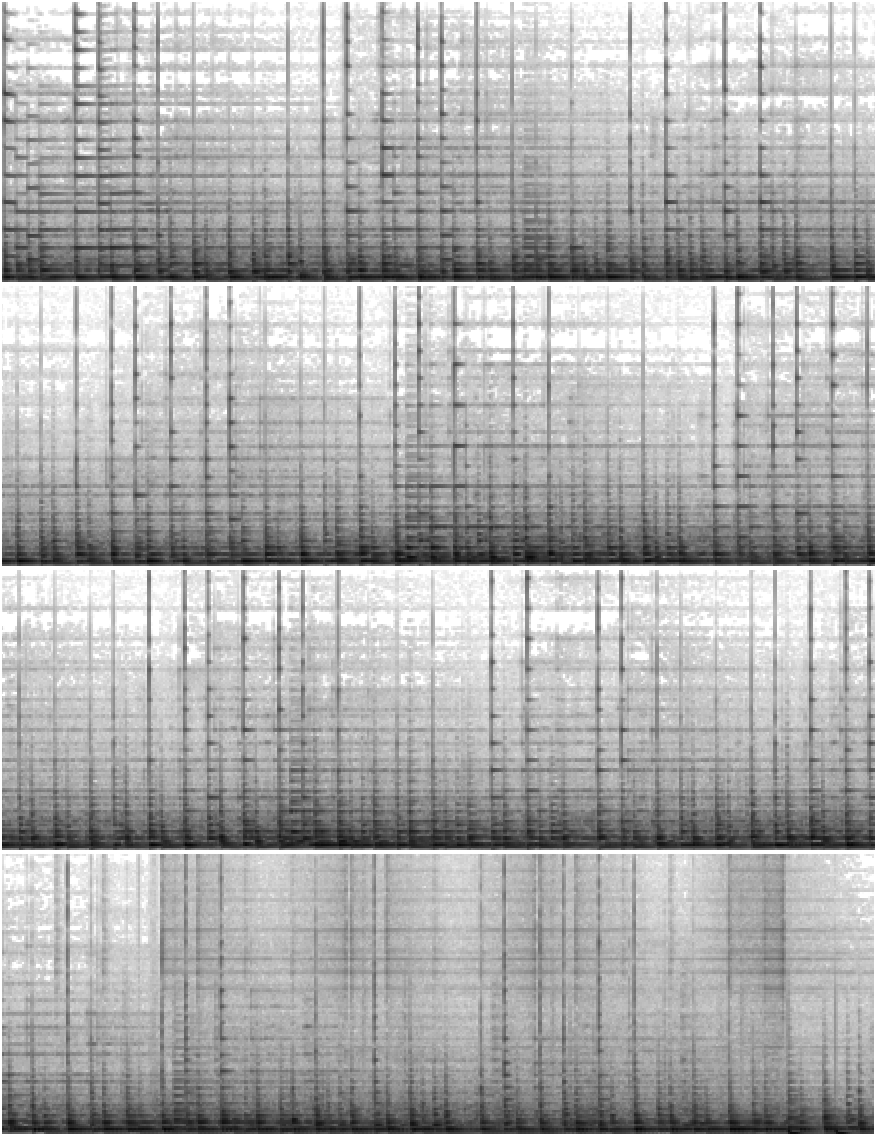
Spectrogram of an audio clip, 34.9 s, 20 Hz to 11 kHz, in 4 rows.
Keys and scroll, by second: 12.8 ], 14.3 ], 15.4 4, 19.9 ], 23.9 ctrl+z, 24.4 ], 28.9 Delete, 30.0 ], 30.4 \, 30.8 ], 31.2 ], 33.3 4.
